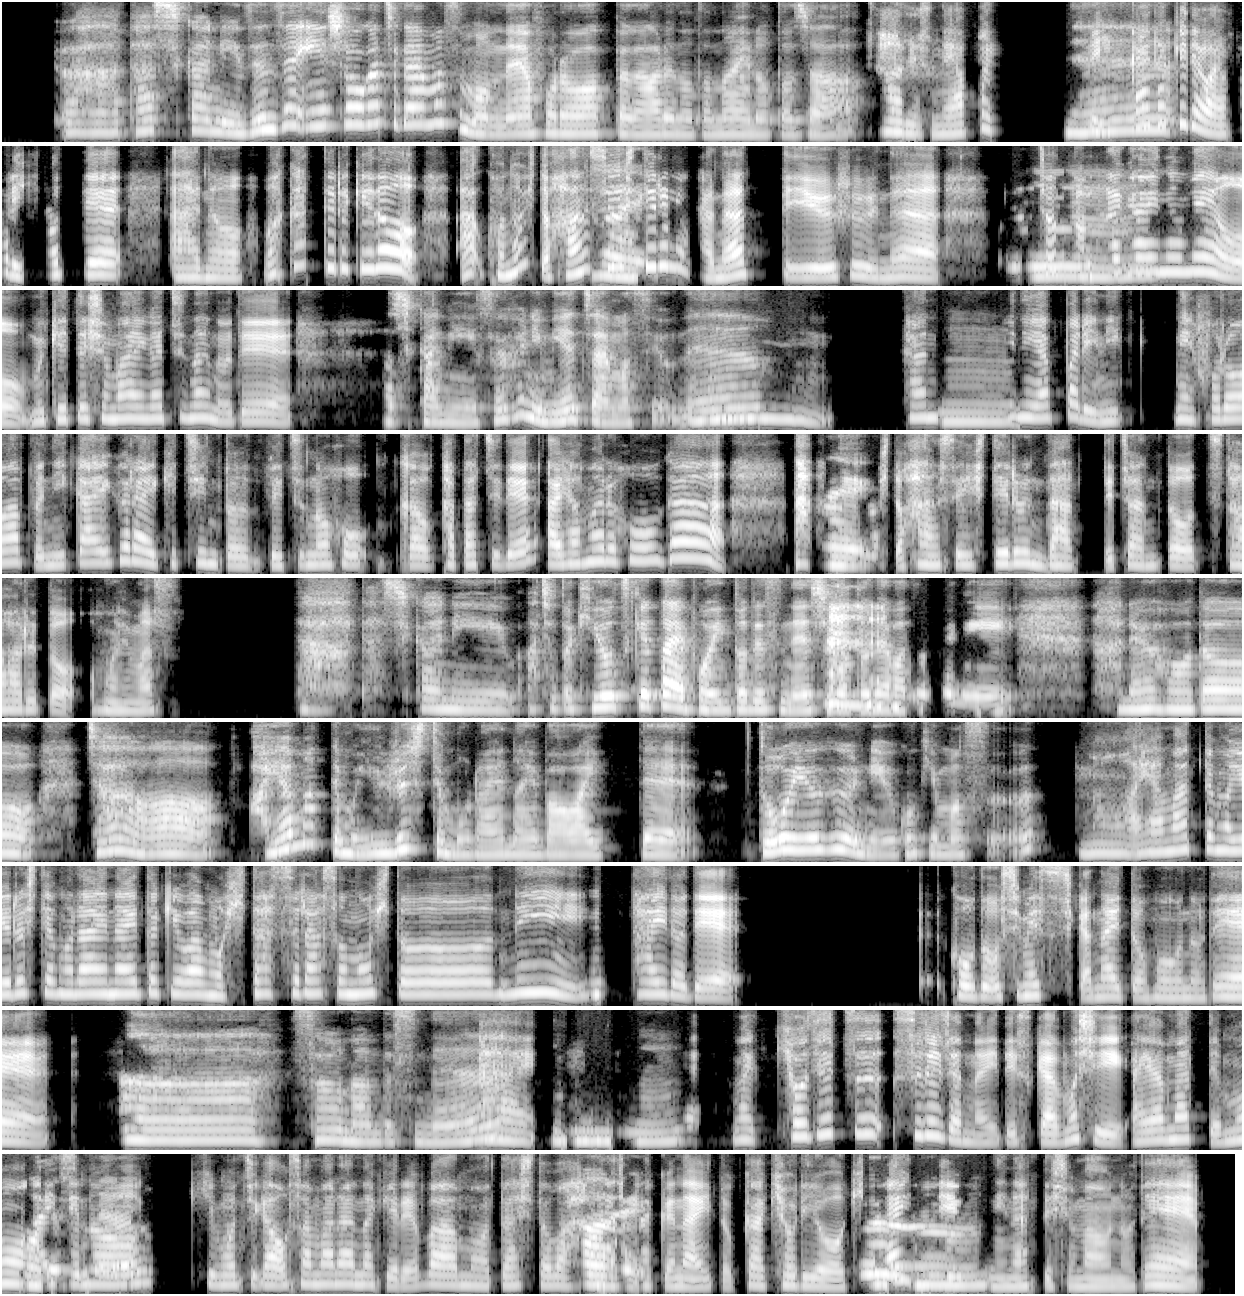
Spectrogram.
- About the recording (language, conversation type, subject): Japanese, podcast, うまく謝るために心がけていることは？
- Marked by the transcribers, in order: tapping; chuckle; other noise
